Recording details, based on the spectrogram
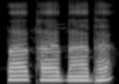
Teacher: ओष्ठ में प, फ, ब, भ, म आते हैं।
